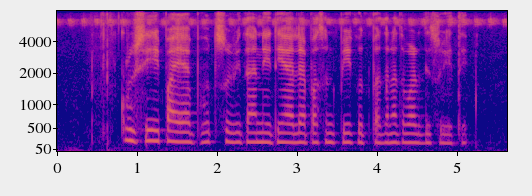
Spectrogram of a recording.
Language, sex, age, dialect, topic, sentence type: Marathi, female, 31-35, Standard Marathi, agriculture, statement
